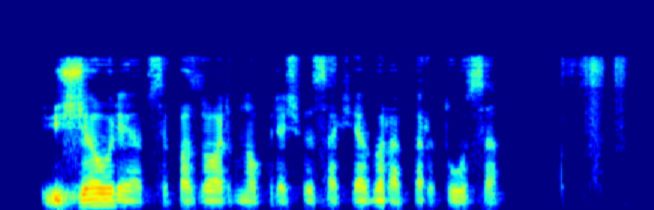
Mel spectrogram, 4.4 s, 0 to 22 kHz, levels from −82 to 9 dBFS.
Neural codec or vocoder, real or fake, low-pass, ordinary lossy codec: none; real; 7.2 kHz; AAC, 64 kbps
